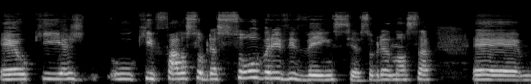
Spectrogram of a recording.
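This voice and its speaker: In a plain, everyday voice, a woman speaks at a fairly slow pace and fairly high pitch with fairly even intonation. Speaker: vibrational therapist. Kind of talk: live interview, explaining. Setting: online live stream.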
